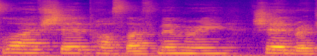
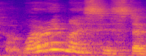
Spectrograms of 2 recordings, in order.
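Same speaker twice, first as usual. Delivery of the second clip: gentle guide; 7 semitones higher than usual. Retold or imitated. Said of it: "she says".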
